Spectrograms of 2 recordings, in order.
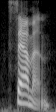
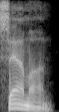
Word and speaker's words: salmon: Salmon, the fish. The L is completely silent. It's salmon, 2 syllables, no L sound at all.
